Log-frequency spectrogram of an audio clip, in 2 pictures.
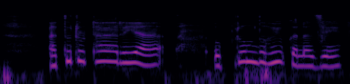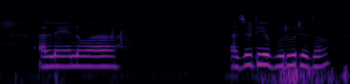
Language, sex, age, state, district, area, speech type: Santali, female, 18-30, West Bengal, Purulia, rural, spontaneous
